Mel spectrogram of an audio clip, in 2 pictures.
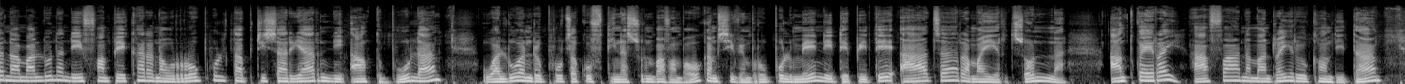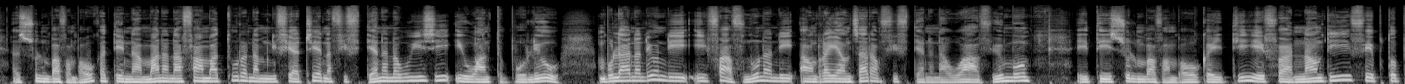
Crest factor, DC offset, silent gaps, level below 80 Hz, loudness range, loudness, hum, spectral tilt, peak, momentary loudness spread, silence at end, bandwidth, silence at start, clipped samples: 12 dB; under 0.1%; none; -42 dBFS; 1 LU; -15 LUFS; none; -4.5 dB/octave; -2 dBFS; 5 LU; 0.05 s; 17 kHz; 0 s; under 0.1%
